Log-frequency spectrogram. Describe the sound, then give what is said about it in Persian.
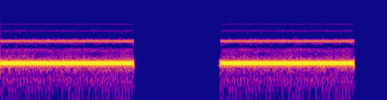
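Two long, steady electronic ringback tones, each about two seconds, separated by a pause of over a second, with no voices, the typical sound of an outgoing call from a mobile phone to home, made from a hospital, waiting to be answered. “موبایلمو برداشتم و به خونه زنگ زدم.”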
